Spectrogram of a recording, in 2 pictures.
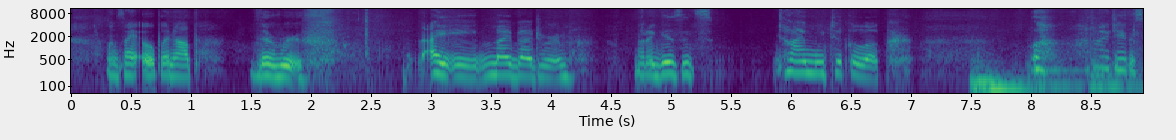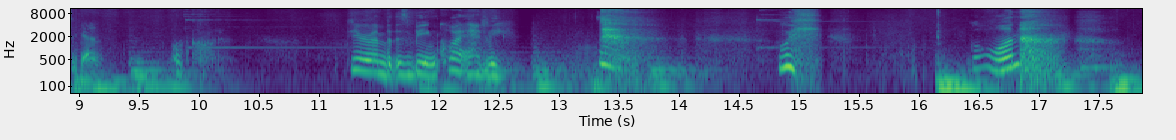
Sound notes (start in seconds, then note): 13.3 groans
